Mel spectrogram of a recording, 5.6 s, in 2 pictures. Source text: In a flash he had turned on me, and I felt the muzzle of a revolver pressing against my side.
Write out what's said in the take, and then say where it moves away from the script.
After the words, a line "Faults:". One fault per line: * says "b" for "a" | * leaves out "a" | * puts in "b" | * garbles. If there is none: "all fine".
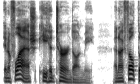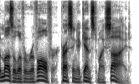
In a flash he had turned on me, and I felt the muzzle of a revolver pressing against my side.
Faults:
all fine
